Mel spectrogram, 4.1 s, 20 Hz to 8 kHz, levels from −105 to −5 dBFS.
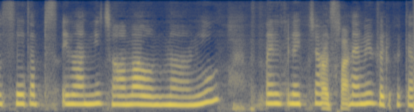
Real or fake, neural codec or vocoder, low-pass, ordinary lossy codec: fake; codec, 16 kHz, 0.5 kbps, FreqCodec, larger model; none; none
